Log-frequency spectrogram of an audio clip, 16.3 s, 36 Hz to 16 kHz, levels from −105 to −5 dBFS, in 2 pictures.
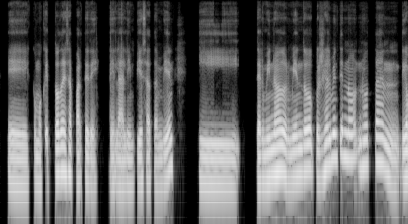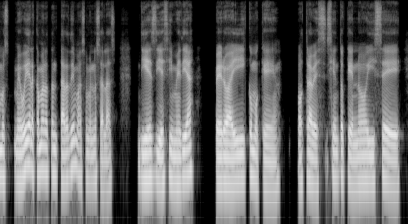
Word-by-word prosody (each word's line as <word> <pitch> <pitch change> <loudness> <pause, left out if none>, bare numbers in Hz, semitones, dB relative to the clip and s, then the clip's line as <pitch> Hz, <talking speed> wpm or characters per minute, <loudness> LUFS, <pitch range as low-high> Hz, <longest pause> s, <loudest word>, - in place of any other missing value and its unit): eh, 105 -2 0
como 105 -1 -3
que 110 - -4
toda 140 +6 +3
esa 140 -1 +1
parte 115 0 -2
de 100 -2 -5 0.2
de 110 0 -4
la 105 -1 -1
limpieza 110 +2 -3
también. 115 - -2 0.5
Y 105 -2 -2 0.3
termino 125 +6 +3
durmiendo, 140 +4 +3
pues 125 -1 -3
realmente 200 +8 +2
no 205 -1 +1
no 170 +2 -1
tan 170 - 0
digamos, 130 +1 +1
me 120 -1 0
voy 155 +6 +5
a - - +6
la 155 - +2
cama 150 +1 +1
no 145 - +1
tan 140 -2 -2
tarde, 125 +6 +1
más 155 -6 -4
o - - -5
menos 120 +1 -4
a - - +1
las - - -5 0.4
10, 120 +1 +2
10:30 120 +4 +1 0.4
pero 110 0 +5
ahí 115 +3 +3
como 125 -6 0
que 100 +1 -3 0.3
otra 115 +2 +1
vez, 100 -2 0
siento 125 -1 -3
que 115 -4 +1
no 110 +2 +1
hice, 115 -2 +1
120 Hz, 165 wpm, -23 LUFS, 110-140 Hz, 0.5 s, a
